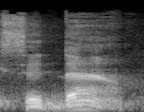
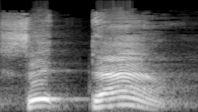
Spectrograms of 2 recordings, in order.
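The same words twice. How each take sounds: First: It is said calmly, without force. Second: It is said loudly and forcefully.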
